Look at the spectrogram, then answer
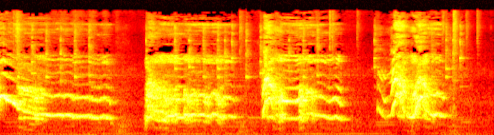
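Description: A cocker spaniel gives four drawn-out, wavering howls, insisting its owner answer the phone.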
